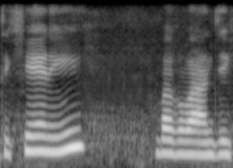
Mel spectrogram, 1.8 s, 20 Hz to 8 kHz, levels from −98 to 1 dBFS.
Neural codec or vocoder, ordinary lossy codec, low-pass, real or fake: codec, 24 kHz, 3.1 kbps, DualCodec; none; 7.2 kHz; fake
